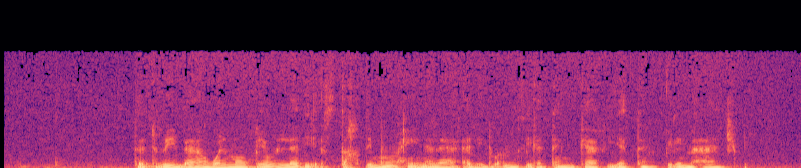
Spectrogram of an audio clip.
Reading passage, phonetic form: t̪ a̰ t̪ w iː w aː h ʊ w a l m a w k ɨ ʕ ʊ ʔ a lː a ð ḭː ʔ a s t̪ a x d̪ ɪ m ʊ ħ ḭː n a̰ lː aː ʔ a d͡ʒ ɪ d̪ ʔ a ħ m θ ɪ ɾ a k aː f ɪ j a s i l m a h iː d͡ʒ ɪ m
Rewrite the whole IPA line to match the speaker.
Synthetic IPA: t̪ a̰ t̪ w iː b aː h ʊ w a l m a w q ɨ ʕ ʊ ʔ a lː a ð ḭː ʔ a s t̪ a x d̪ ɪ m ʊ ħ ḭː n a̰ l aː ʔ a d͡ʒ ɪ d̪ ʔ a m θ ɪ l a k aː f ɪ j a f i l m a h aː d͡ʒ ɪ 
